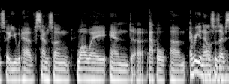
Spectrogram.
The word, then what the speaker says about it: Huawei: is it Highway? I don't know how to say the name of the company, the Android developer. They apparently are Huawei.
